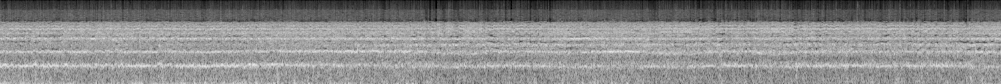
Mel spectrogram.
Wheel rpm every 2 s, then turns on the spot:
210, 220, 220, 220, 230.
none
